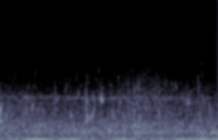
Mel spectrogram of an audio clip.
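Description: Muffled underwater noise picked up by a camera below the surface: a steady low rumble of water.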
